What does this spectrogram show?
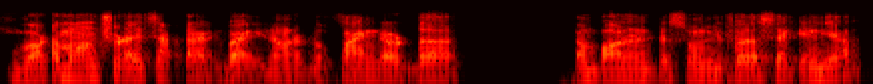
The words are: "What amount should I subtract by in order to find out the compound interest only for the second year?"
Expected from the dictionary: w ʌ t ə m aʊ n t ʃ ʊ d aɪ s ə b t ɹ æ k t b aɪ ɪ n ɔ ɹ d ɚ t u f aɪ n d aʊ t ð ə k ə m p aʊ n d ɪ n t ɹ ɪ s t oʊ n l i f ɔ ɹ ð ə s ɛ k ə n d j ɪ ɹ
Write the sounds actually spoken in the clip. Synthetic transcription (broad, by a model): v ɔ t ə m aʊ n t ʃ ʊ d aɪ s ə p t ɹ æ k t b aɪ ɪ n ɔ ɹ d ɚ t u f aɪ n d aʊ t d ə k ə m p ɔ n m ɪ n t ɪ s oʊ n l i f ɔ ɹ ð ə s ɛ k ə n d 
